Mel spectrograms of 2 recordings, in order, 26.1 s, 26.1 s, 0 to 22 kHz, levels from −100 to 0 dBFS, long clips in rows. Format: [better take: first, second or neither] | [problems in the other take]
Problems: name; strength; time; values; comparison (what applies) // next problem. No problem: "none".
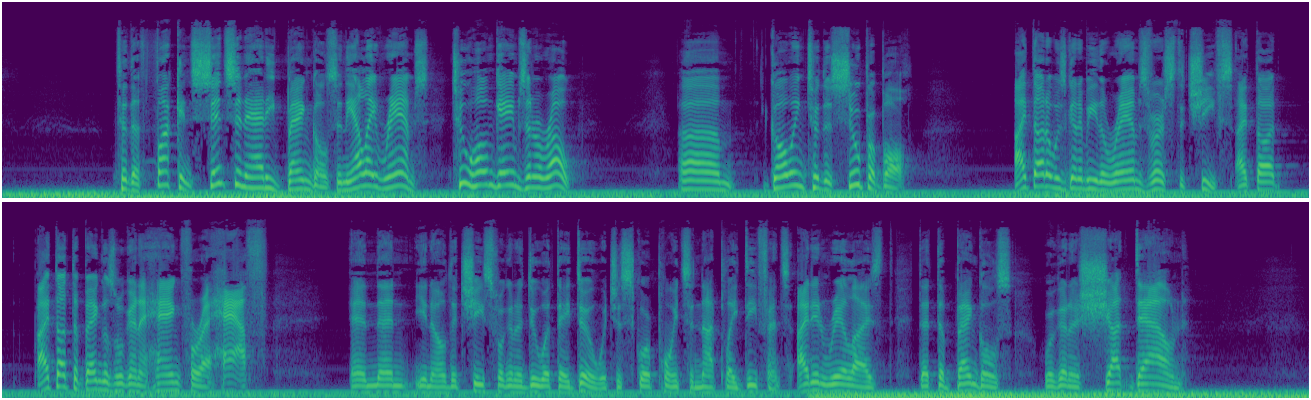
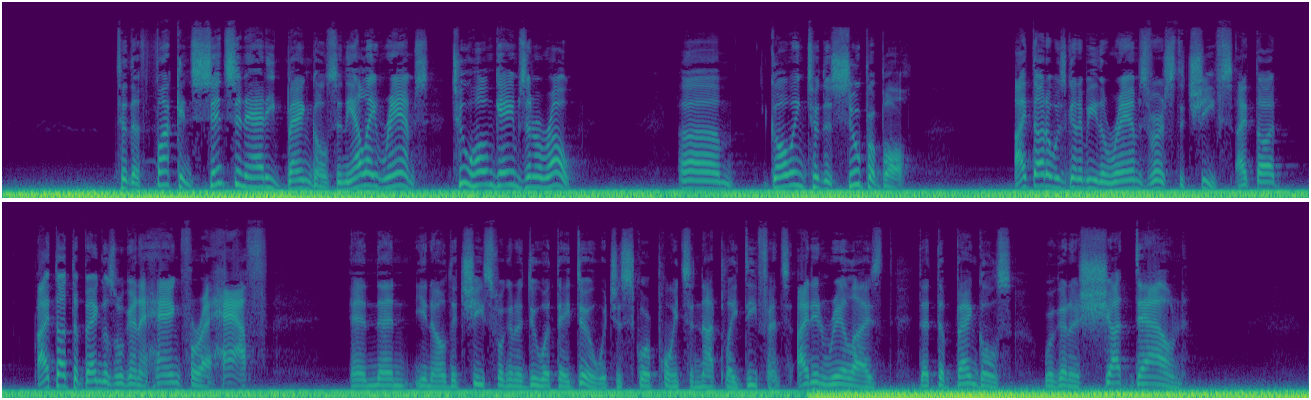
first | low rumble; loud; throughout; 4 dB below the speech; faint in the first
